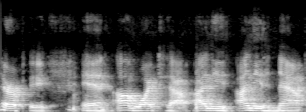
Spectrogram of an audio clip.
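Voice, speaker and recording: This man's voice is medium in pitch with ordinary pitch variation, and he speaks at a very slow pace. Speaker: psychotherapist living with spasmodic dysphonia. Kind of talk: personal explainer video. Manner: halting, effortful.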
